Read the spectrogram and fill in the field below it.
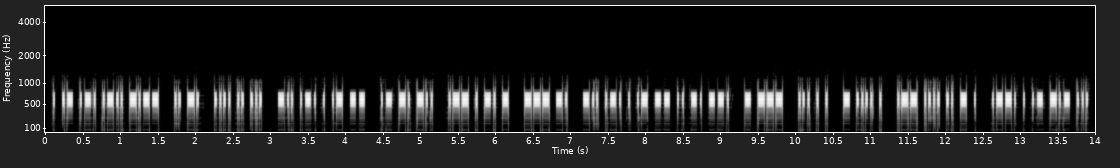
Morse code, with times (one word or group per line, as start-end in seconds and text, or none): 0.1-1.5 EARLY
1.7-2.0 IN
2.3-2.9 HIS
3.1-4.3 DREAM
4.5-5.2 AND
5.4-6.2 WENT
6.4-7.0 ON
7.2-9.1 DREAMING
9.3-9.8 TO
10.0-10.4 SEE
10.6-11.1 THE
11.4-12.4 WHITE
12.6-13.9 PEAKS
